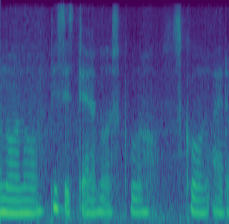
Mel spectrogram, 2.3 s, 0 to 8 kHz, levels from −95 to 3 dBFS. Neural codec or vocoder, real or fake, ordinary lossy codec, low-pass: codec, 16 kHz, 0.8 kbps, ZipCodec; fake; none; 7.2 kHz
